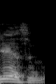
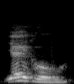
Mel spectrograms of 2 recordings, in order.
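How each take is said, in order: First: The name is said with a z sound. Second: The name is said with an h sound. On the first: The speaker calls it wrong. "I'm saying Yezu, my bad" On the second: The speaker calls it right. "I don't know why I put an S on that for"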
